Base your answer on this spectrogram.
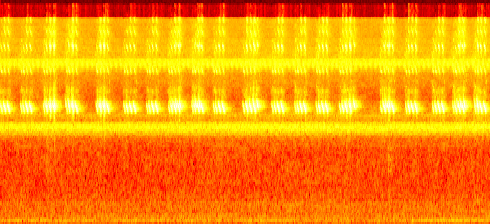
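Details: A cricket gives rapid, evenly spaced shrill chirps, roughly two per second, each made of several quick pulses, against a steady high drone and a faint upper buzzing band.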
